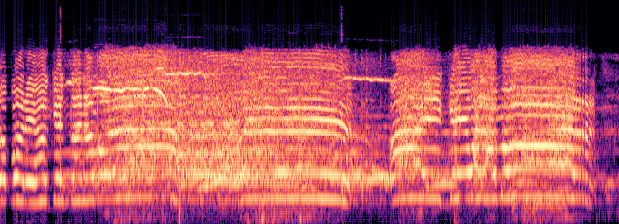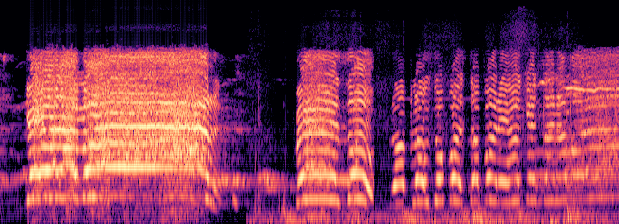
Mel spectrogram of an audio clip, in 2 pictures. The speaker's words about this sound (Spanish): Un aplauso para esta pareja que está enamorada. ¡Ay, qué viva el amor! ¡Qué viva amor!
